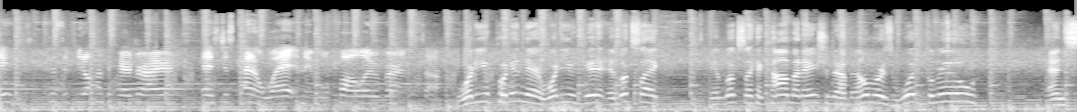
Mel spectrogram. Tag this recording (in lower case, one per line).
speech
music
